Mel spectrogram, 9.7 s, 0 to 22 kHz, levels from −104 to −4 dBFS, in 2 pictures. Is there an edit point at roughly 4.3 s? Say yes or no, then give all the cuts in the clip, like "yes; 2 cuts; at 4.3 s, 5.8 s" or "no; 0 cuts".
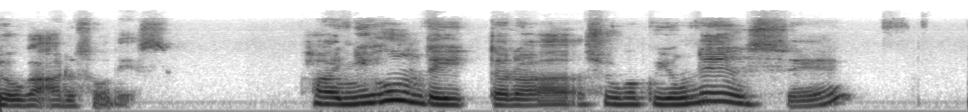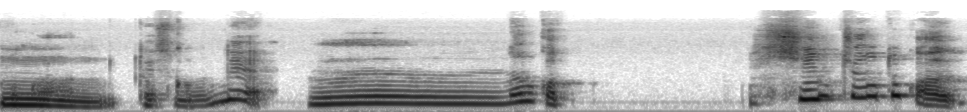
no; 2 cuts; at 1.4 s, 6.2 s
